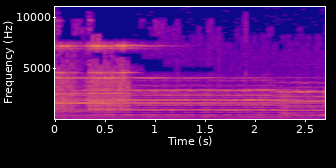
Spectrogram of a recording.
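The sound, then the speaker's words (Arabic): A telephone left ringing on and on, a quiet, steady bell-like trill that continues without pause and with no talk. “التليفون. سيبيه يضرب، سيبيه يضرب على طول.”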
